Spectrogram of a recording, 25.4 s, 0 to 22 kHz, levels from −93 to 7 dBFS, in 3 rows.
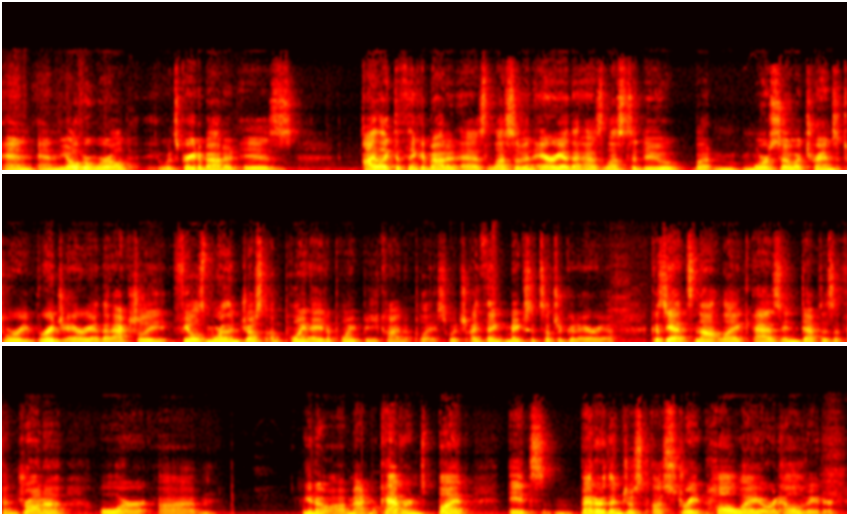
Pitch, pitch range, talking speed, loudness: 120 Hz, 110-125 Hz, 200 wpm, -23 LUFS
